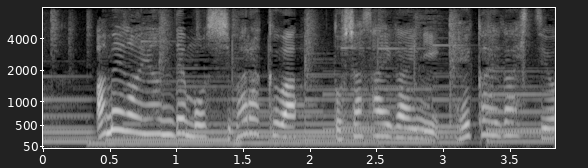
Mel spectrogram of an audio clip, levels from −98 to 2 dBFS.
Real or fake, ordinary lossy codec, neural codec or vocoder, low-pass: real; none; none; none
